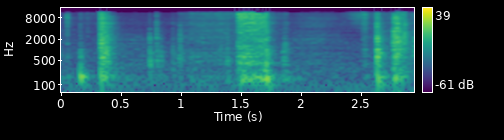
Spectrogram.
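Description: Scraping, sliding cuts of a paper trimmer blade through card, several short rasping strokes and clicks close by, with one longer slide in the middle.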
